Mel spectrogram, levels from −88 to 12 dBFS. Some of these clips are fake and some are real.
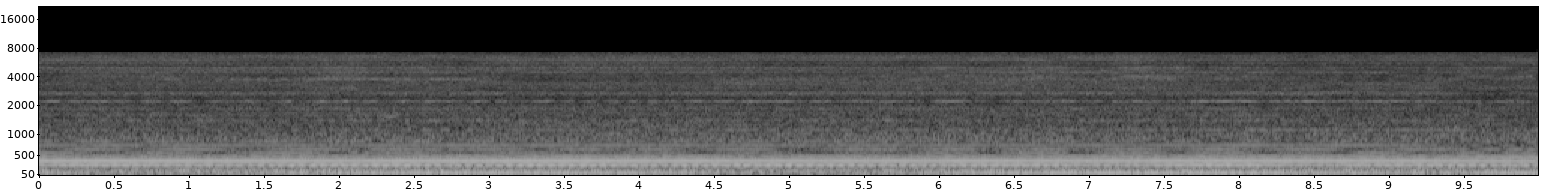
fake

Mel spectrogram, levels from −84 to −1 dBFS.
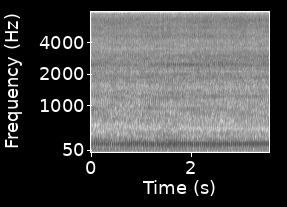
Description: fake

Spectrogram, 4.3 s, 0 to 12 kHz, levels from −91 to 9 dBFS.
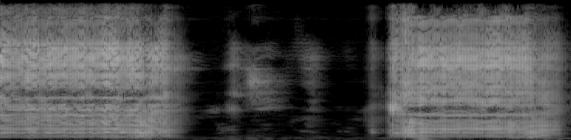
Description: fake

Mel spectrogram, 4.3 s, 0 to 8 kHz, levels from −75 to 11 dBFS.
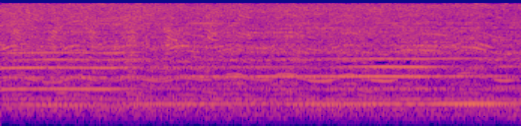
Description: real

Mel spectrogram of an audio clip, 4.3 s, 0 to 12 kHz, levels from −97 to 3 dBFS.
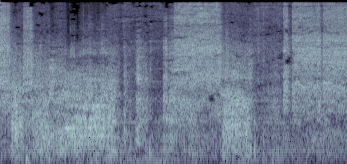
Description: real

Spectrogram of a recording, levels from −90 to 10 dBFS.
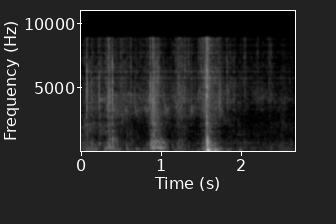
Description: fake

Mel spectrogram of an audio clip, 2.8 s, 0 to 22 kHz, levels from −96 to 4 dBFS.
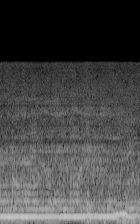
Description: fake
